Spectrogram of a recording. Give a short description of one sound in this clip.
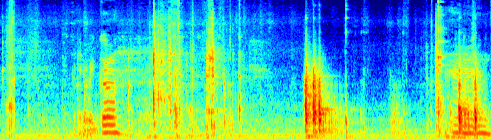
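Cucumber pieces tumble and clatter out of a bowl into a plastic colander.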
